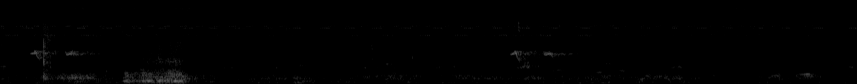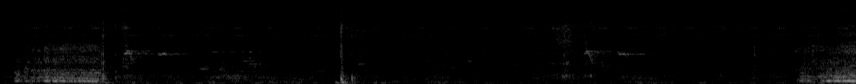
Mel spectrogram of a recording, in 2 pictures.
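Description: A ram bleating three times, near the start, midway and at the end, each call about a second long, over a steady chirring of crickets. A single sharp click about twelve seconds in.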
